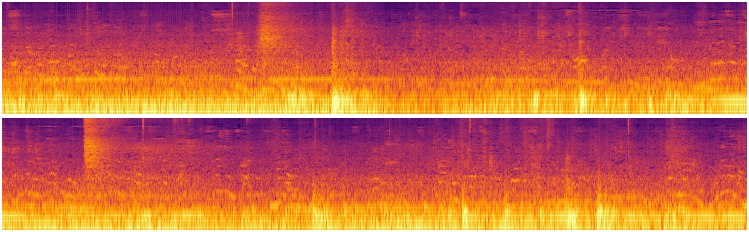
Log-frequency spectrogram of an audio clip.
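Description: The bus body rattles and knocks as it drives over the road.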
